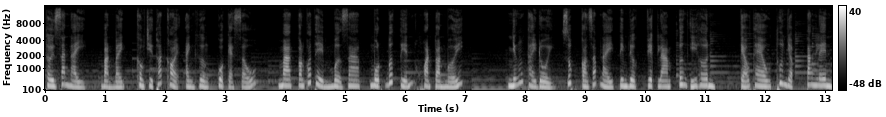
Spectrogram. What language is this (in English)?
Vietnamese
